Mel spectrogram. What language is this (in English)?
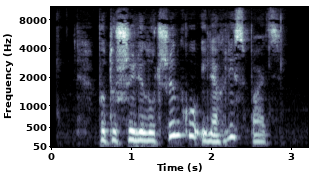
Belarusian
